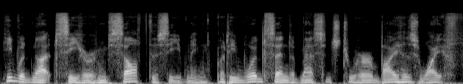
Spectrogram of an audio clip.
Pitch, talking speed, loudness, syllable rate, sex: 100 Hz, 245 wpm, -18 LUFS, 5.3 syllables/s, male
